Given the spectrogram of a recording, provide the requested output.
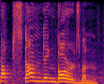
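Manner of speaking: slow pirate drawl. Acted. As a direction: roll it out like a sea captain. Pirate says it first.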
